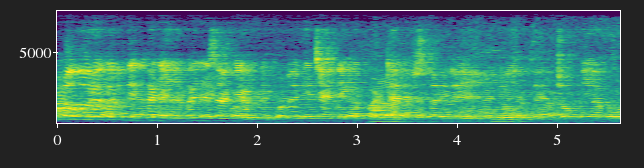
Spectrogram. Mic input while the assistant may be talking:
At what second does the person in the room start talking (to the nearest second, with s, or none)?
3 s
